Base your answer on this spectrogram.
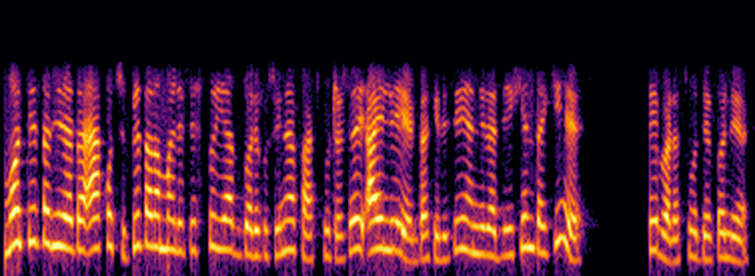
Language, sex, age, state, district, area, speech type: Nepali, female, 30-45, West Bengal, Jalpaiguri, rural, conversation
